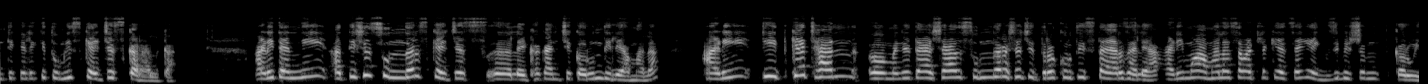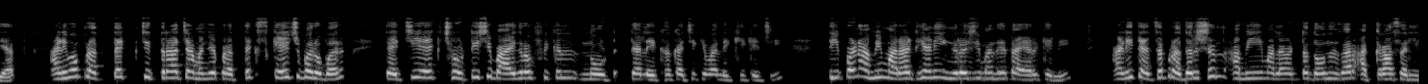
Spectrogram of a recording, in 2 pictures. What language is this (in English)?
Marathi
